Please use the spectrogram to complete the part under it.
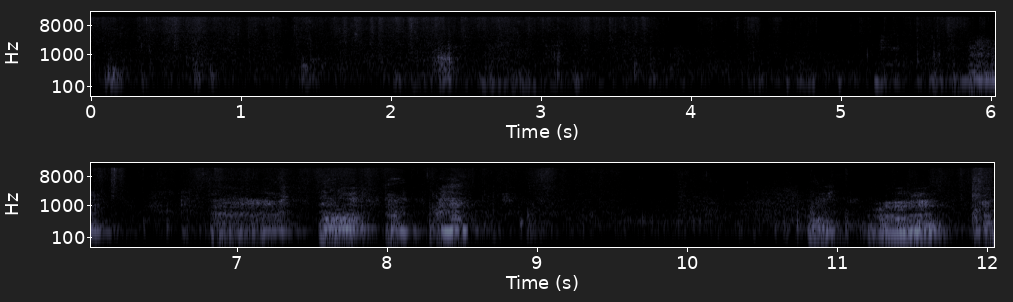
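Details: Tibetan Mastiff puppies, six weeks old, romping in a stable on their first visit while it is wet outdoors; busy scrabbling and thumping, interrupted by brief high whines and squeaky yelps, several close together.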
